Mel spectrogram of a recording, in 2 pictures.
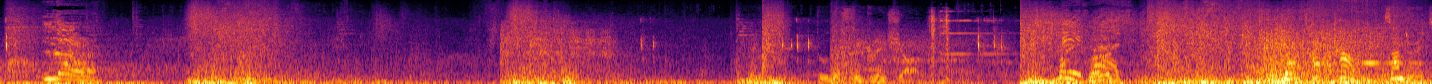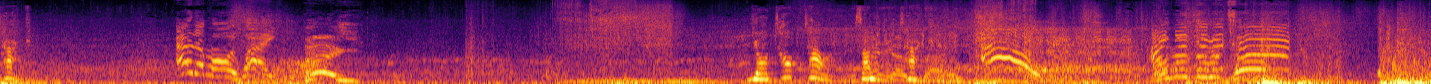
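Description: Spells whoosh and weapons clash in a fantasy battle game.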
